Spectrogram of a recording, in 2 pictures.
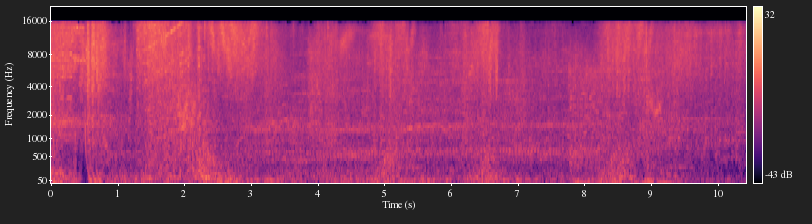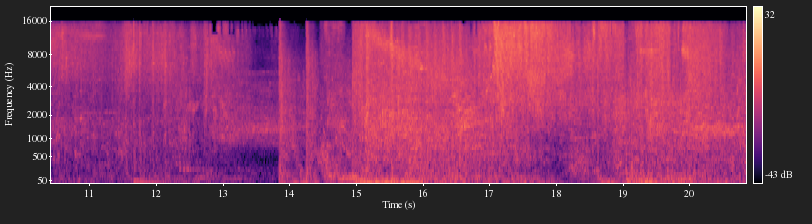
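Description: Gunfire and energy blasts crackle loudly in a video game battle.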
